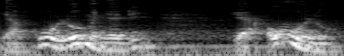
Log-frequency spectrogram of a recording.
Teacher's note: dialek Mesir yang merubah kata suara qaf menjadi alif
